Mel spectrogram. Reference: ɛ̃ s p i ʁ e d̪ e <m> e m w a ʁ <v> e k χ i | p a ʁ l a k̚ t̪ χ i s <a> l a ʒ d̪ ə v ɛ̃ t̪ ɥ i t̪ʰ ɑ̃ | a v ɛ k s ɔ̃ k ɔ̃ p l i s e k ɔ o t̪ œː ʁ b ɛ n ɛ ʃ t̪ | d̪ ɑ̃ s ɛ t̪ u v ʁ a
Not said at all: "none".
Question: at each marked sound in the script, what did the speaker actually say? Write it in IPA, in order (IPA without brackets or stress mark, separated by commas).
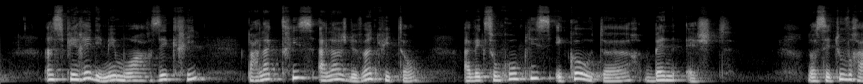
m, z, a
